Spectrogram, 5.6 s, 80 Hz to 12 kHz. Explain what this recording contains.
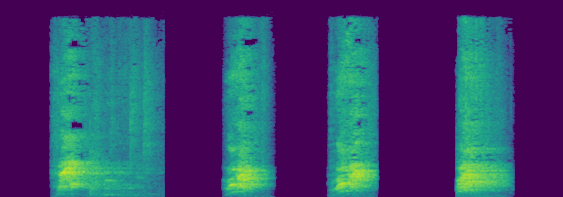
Friends' Dogs
Dogs of friends. Barking whenever the door bell rings. So excited!
Recorded with Zoom H2. Edited with Audacity.
guard-dog, doggie, domestic-animal, guard, bark, dog, woof, arf, canine, barking, k-9, cute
